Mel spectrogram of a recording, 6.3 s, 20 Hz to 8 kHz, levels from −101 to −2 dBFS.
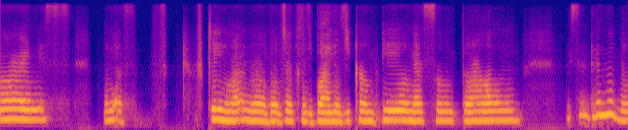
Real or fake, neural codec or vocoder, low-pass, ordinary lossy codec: fake; codec, 16 kHz, 0.5 kbps, FreqCodec, smaller model; 7.2 kHz; none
